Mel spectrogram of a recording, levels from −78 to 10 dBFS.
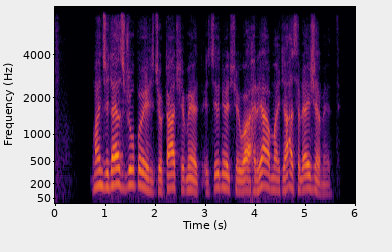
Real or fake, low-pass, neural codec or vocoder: fake; 7.2 kHz; codec, 16 kHz in and 24 kHz out, 0.6 kbps, FocalCodec, streaming, 4096 codes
